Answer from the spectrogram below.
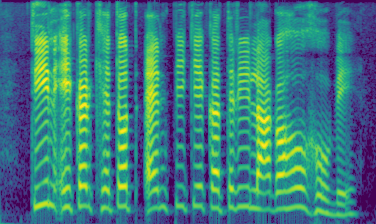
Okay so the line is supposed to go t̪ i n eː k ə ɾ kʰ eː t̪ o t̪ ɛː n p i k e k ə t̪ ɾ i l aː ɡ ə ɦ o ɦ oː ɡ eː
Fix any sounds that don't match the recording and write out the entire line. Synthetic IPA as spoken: t̪ iː n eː k ə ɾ kʰ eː t̪ o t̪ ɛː n p i k e k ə t̪ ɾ i l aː ɡ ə ɦ o ɦ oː b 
